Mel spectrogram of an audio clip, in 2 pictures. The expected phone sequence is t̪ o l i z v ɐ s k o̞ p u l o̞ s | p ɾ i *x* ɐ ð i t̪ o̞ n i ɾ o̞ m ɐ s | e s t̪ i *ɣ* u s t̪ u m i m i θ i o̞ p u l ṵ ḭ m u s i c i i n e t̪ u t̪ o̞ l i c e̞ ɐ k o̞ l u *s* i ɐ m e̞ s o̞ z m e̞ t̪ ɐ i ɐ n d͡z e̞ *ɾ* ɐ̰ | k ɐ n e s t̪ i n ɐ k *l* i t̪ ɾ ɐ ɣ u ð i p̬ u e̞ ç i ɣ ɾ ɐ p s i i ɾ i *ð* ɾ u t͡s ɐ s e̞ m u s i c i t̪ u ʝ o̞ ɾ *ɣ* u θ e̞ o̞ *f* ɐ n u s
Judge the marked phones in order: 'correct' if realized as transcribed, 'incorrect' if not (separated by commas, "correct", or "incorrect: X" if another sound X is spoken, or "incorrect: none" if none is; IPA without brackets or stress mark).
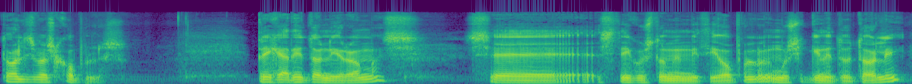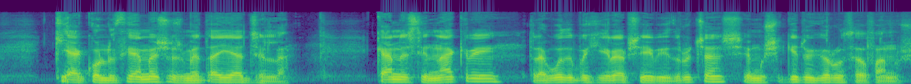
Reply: correct, incorrect: x, incorrect: θ, incorrect: l, incorrect: ɾ, correct, correct, correct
